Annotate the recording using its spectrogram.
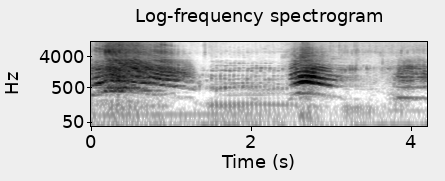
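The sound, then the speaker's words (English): Elephants call out in loud, roaring trumpet blasts, with a low rumbling stretch between them and two shorter bellows following, with no voices. “Yes, elephants and their friends, the rhinos.”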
